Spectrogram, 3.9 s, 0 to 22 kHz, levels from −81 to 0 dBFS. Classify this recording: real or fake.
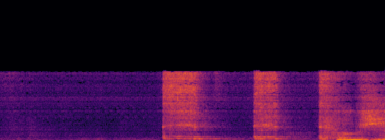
fake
